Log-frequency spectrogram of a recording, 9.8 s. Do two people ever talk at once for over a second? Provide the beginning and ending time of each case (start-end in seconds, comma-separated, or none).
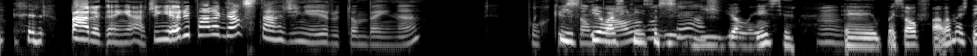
5.6-7.2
